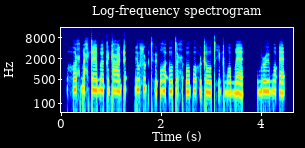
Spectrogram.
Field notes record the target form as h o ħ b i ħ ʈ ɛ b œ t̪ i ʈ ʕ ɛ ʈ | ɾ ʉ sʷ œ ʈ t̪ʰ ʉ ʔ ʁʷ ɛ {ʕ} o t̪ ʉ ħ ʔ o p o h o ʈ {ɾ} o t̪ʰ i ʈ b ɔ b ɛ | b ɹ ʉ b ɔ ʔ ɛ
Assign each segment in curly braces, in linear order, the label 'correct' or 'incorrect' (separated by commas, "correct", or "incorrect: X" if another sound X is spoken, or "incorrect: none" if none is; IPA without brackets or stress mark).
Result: incorrect: ʔ, correct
